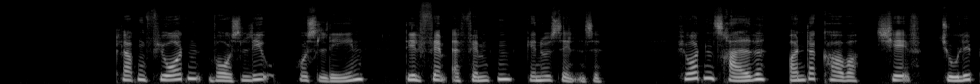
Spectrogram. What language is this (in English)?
Danish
